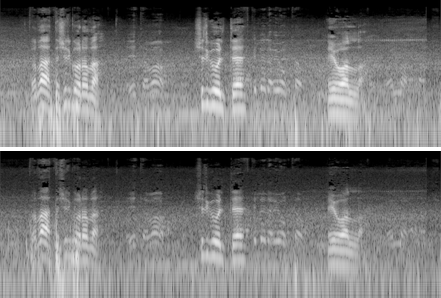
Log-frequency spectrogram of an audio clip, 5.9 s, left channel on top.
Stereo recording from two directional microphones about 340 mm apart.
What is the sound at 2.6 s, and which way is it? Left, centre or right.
Speech, centre.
